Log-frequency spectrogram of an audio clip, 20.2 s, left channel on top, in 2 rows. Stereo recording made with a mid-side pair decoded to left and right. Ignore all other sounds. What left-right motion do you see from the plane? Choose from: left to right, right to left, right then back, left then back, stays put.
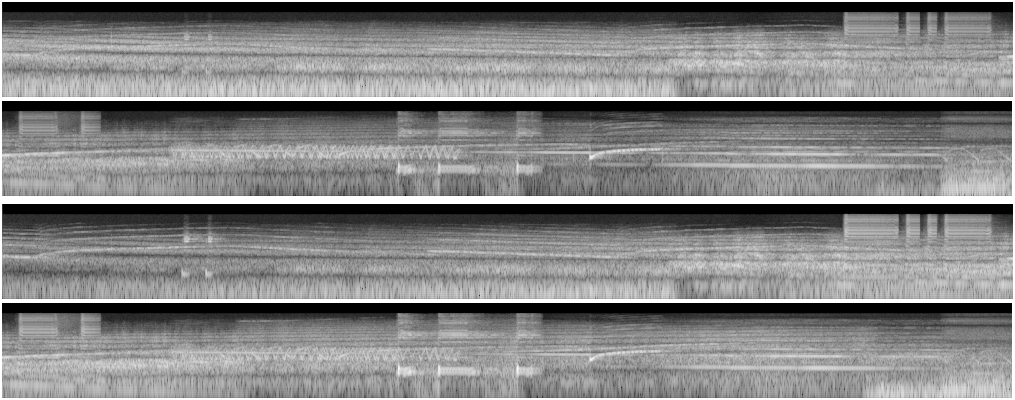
left to right.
